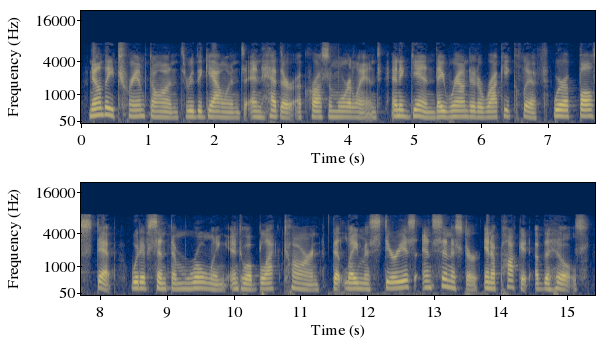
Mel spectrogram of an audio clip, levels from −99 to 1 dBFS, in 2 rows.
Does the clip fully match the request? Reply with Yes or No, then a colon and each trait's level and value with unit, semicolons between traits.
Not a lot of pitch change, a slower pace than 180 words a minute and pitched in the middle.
Yes: narrow, 2.3 semitones; average, 165 wpm; medium, 165 Hz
